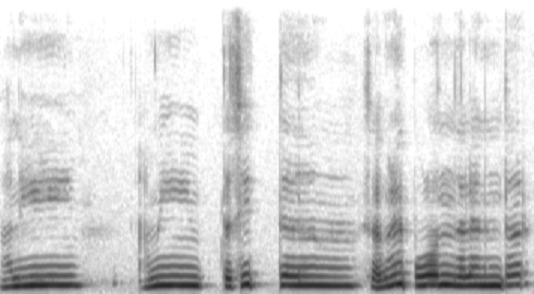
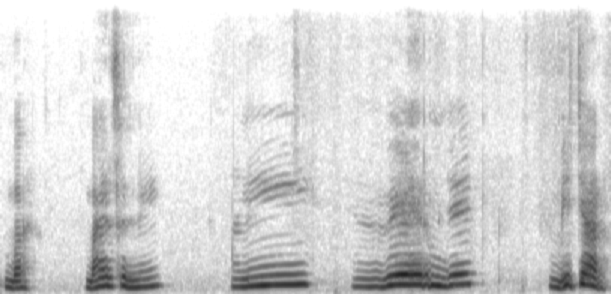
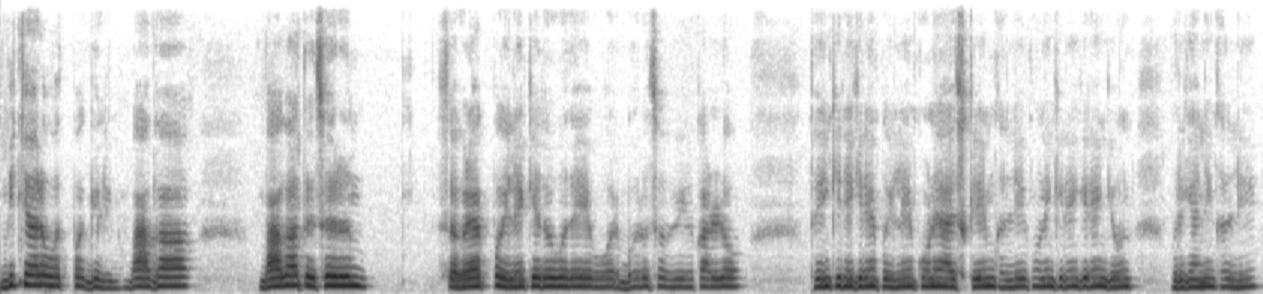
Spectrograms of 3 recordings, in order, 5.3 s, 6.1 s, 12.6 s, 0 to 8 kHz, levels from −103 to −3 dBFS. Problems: none marked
